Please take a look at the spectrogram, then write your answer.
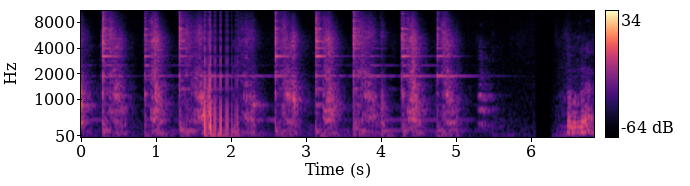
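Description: Payesh, a rice kheer, is stirred in a pot after cardamom seeds go in, giving a run of loud, rhythmic scraping and clinking strokes close by, with brief speech between the strokes.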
